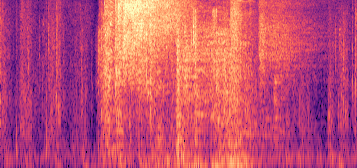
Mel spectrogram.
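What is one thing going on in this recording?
A metal supply crate hisses and clanks open.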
